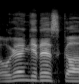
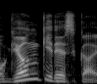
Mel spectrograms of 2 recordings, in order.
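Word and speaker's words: お元気ですか: 발음을 잘해야 되죠. 오겐키 데스까 이래 안 하고 오경키 데스까 이래 가면은 경기 들렸습니까? 당신 경기 이래 되죠.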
